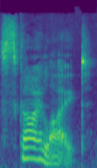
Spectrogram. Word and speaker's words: SCY Light: One program called SCY Light, short for Secure and Laser Communication Technology, and pronounced Skylight, is supporting the research and development of optical and quantum technologies for secure and fast data communication from space.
